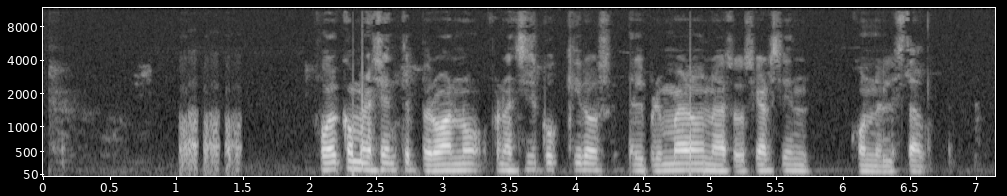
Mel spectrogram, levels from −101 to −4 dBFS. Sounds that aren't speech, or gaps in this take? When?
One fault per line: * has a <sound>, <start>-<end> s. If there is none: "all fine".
* has a laugh, 1.0-1.5 s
